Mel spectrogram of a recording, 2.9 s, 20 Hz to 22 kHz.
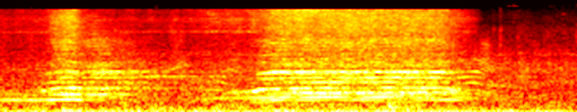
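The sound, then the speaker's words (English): A historic, brightly colored train at the 150th anniversary celebration of the Transcontinental Railroad at Promontory Summit, Utah, in May 2019 sounds its whistle in two sustained, harmonic blasts, loud, over a steady low rumble and faint background murmur; nearly 20,000 people attend. “A group of people strolls by, dressed up in centuries old fashion, and right behind them sits some very brightly colored trains.”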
